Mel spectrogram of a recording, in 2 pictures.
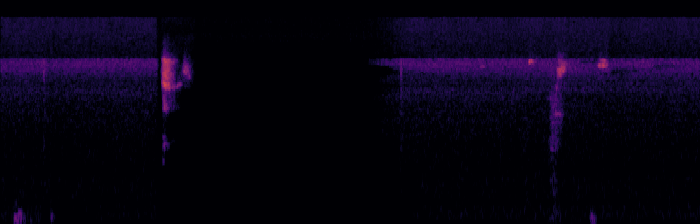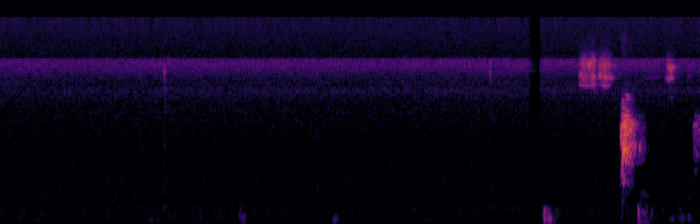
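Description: Near silence on a video-call audio line: faint hiss with a few scattered faint clicks and a low thump near the end. For about a second and a half early on the line goes completely dead.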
